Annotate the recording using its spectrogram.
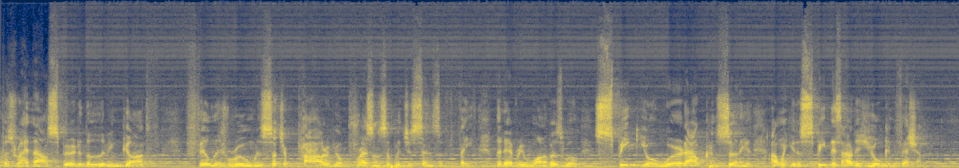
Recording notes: Recorded at Destiny Church, UK, WF1 4AF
